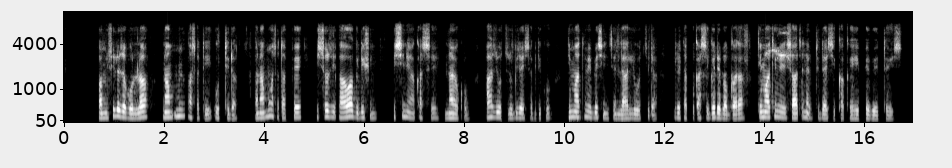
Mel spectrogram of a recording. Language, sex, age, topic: Gamo, male, 25-35, agriculture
